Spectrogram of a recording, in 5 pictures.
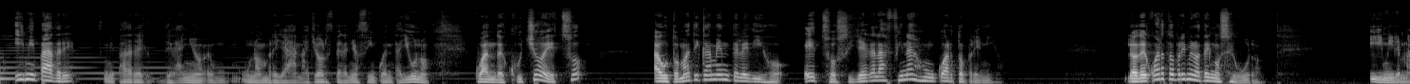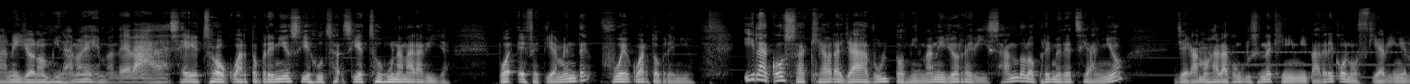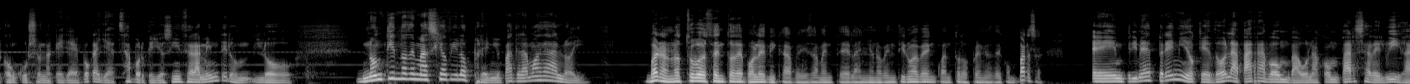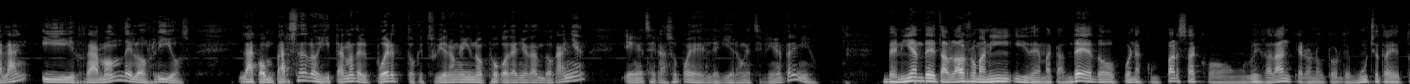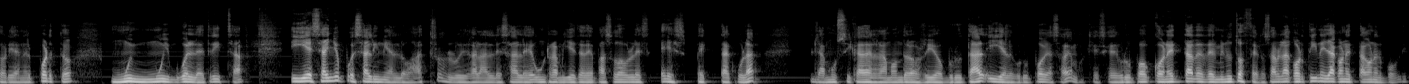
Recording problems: background music; faint; throughout; 30 dB below the speech

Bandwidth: 14.5 kHz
